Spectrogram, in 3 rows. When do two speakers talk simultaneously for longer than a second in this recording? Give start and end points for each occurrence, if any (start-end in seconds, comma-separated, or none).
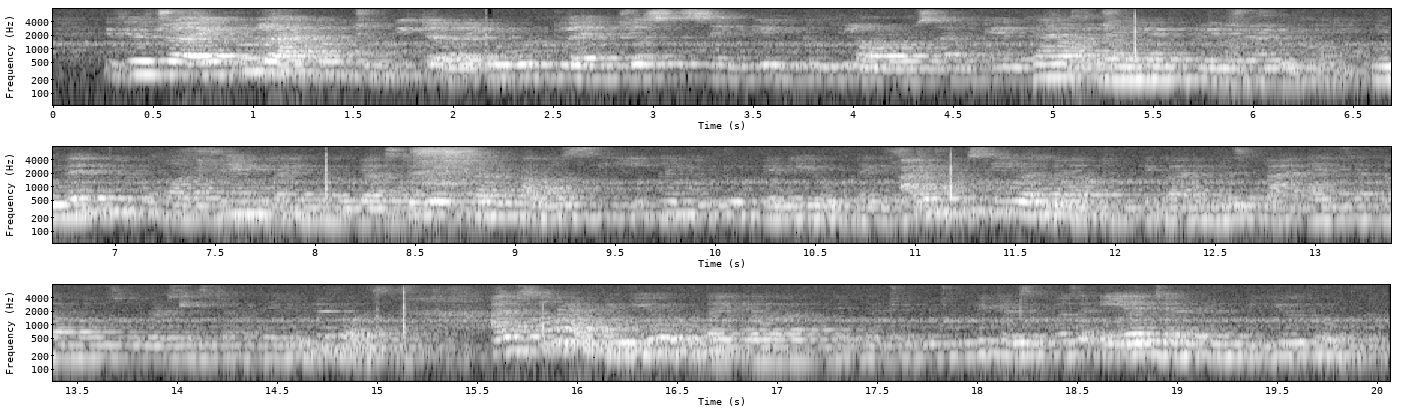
5.0-6.2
